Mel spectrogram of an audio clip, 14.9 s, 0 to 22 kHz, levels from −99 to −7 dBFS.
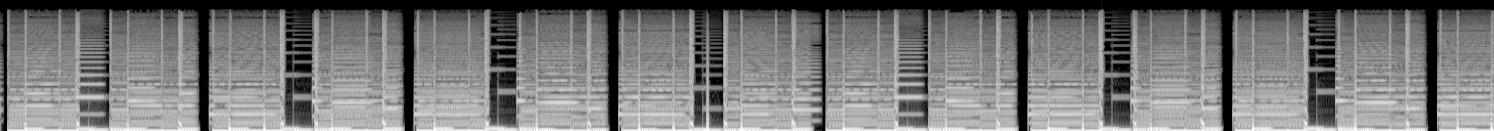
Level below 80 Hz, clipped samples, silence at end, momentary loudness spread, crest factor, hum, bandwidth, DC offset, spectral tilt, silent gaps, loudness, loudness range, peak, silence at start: -20 dBFS; under 0.1%; 0 s; 3 LU; 16 dB; none; 16 kHz; 10%; -4.5 dB/octave; 2.00-2.07 s, 4.04-4.12 s, 6.10-6.18 s, 10.19-10.26 s, 12.23-12.32 s, 14.28-14.36 s; -19 LUFS; 0 LU; 0 dBFS; 0 s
